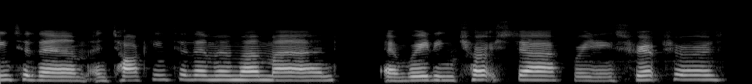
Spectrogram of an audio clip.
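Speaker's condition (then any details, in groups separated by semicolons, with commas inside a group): ALS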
